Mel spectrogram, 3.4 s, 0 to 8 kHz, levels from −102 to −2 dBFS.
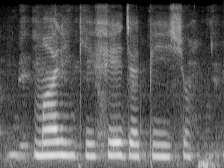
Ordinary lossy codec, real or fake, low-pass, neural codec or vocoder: none; real; 7.2 kHz; none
